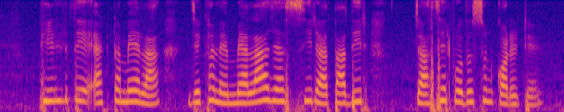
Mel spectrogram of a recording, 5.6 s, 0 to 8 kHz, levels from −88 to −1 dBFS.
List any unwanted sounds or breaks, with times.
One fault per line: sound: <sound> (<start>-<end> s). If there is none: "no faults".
no faults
